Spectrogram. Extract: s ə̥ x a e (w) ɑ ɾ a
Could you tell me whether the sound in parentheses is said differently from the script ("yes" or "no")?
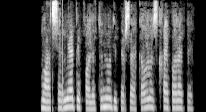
yes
